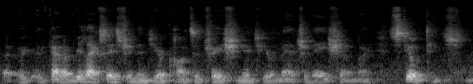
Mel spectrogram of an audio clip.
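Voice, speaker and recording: Older Midwestern man, very low voice, halting and reflective; roomy, distant mic with faint hiss. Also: a little mellow. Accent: Midwestern American. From American Midwest. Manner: reflective, halting with many fillers. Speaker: acting teacher interviewee. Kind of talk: oral history interview.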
